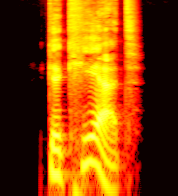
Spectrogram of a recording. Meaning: past participle of kehren
- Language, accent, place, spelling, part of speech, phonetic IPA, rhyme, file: German, Germany, Berlin, gekehrt, verb, [ɡəˈkeːɐ̯t], -eːɐ̯t, De-gekehrt.ogg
